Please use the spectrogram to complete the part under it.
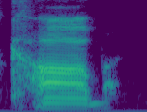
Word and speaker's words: Coub: I thought it was Coob because it was like C-O-U-B. – Is that Coob? Coob? – I thought it was Coob, or but like they made a video about it and it's actually pronounced Cobb.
